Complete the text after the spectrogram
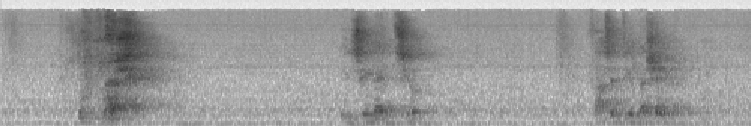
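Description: A second man answers in short, loud bursts.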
